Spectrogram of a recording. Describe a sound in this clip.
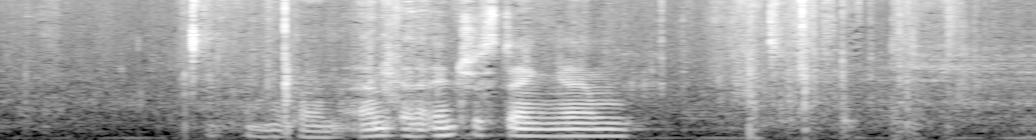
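Book pages flip and rustle close by.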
